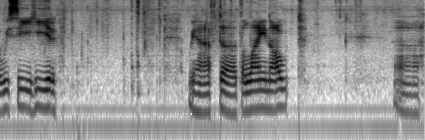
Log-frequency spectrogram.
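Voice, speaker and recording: A man giving a casual, unscripted product walkthrough in halting, phrasing. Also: medium pitch, a little mellow, a little hiss or hum. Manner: halting, non-native English phrasing. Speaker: product reviewer.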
